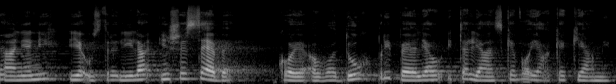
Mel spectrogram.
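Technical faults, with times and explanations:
No technical faults can be heard in this speech clip.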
